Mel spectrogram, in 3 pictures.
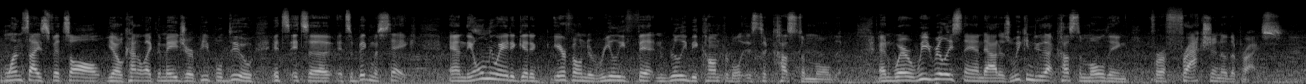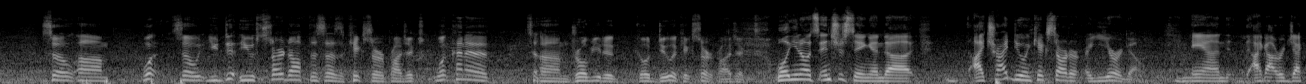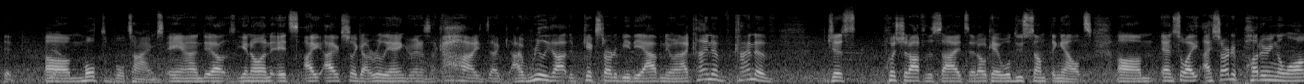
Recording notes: Recorded from the 2014 International Consumer Electronics Show in Las Vegas, Nevada.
